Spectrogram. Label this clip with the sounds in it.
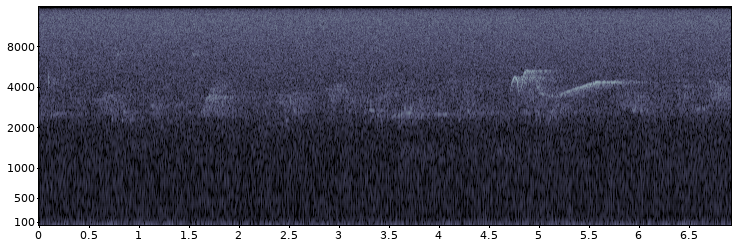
Red-eyed Vireo, Tufted Titmouse, Eastern Wood-Pewee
